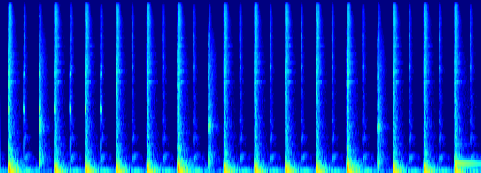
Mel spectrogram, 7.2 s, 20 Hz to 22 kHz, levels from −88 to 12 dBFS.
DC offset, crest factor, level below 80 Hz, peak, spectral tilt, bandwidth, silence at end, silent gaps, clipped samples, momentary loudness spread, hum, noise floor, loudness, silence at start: under 0.1%; 24 dB; -36 dBFS; -10 dBFS; -5 dB/octave; over 20 kHz; 0 s; none; under 0.1%; 14 LU; none; -48 dBFS; -35 LUFS; 0.1 s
